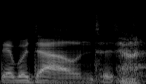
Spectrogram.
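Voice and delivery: low, slow film narrator voice. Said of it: "in my best John Facenda voice".

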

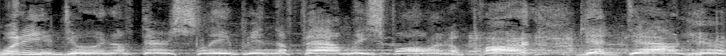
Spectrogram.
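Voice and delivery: very high-pitched screaming. Speaker re-enacts their mom screaming at their dad upstairs; retelling mom's screaming. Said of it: "My mom is screaming".

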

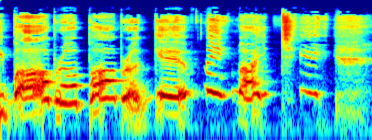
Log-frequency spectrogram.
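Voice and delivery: put-on very high, loud, distressed crying wail. Retelling the sister calling again, more upset: imitating a louder distressed call. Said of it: "cause her to call out more loudly".

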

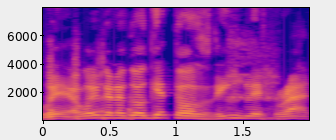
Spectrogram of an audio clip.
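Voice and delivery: fake French accent, laid on, high-pitched. Telling of a French family setting out to conquer England: Monty Python fake French voice. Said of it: "Now I'm doing a Monty Python voice, fake French".

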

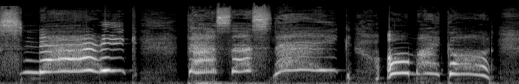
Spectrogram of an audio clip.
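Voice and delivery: very high, very slow, full-lung drawn-out shriek. Retelling spotting a snake near Tom's foot: retelling a scream. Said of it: "I scream at the top of my lungs".

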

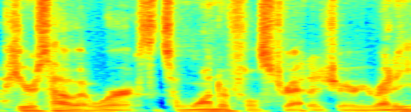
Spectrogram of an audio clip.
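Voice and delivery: facetious, sarcastic tone. Explaining an overage pricing scheme to a listener: facetious. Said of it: "I'm being facetious".

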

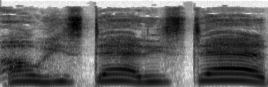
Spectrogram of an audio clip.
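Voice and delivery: high-pitched gamer-style yelling. Recounting a 911 call where a man yells as in a video game: retelling a man's yelling. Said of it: "he's yelling all this stuff".

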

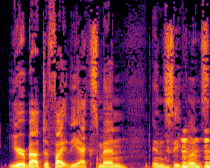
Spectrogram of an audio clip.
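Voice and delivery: usual speaking voice

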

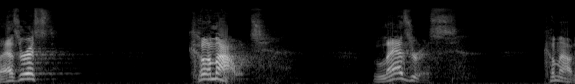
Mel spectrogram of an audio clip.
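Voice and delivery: very loud, swooping, drawn-out shout. Retelling how a man was called to come out, acting out a loud shout. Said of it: "Jesus called out in a loud voice".

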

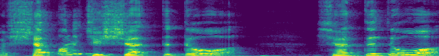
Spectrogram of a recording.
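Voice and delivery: mild half-yell, pitched high. Retelling yelling at a man who wanted to move in: retelling own yell. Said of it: "I'm yelling at him".

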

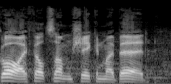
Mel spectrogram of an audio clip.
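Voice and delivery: ordinary talk

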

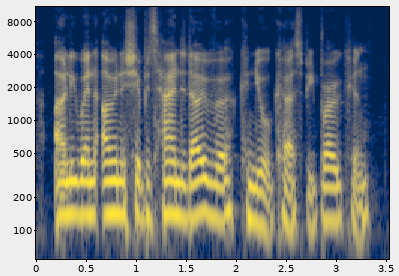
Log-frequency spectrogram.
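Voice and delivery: usual speaking voice

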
